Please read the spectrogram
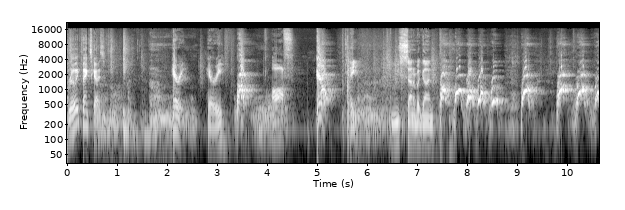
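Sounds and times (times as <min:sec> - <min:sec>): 
speech: 0:00.0 - 0:08.2
dog barking indoors at a dog walking by the window: 0:03.4 - 0:03.8, 0:05.0 - 0:05.5, 0:07.4 - 0:10.6.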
